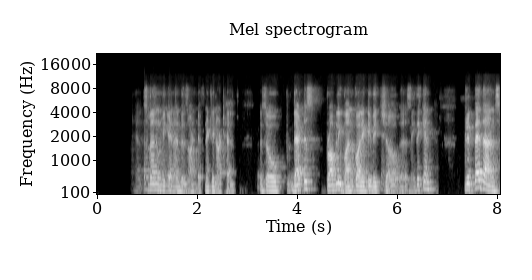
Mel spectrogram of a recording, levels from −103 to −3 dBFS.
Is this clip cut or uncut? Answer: cut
